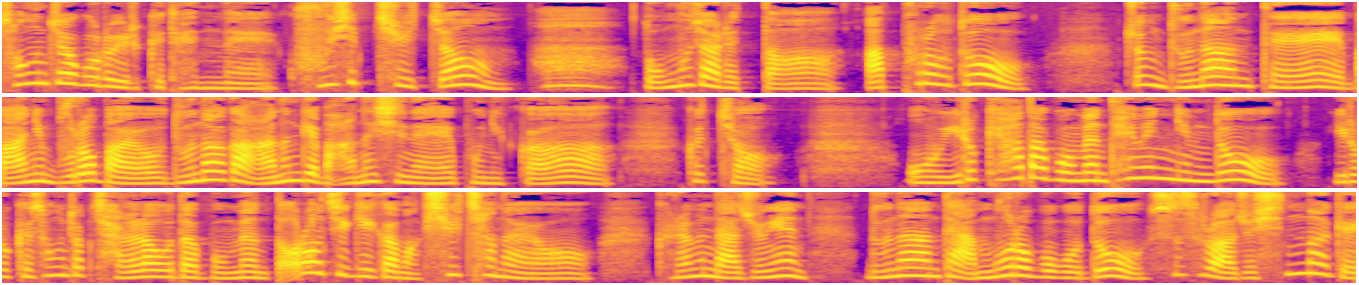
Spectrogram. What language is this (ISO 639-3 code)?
kor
